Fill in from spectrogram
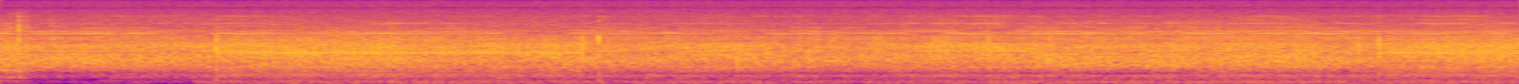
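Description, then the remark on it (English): A vacuum cleaner runs steadily in a house throughout, a continuous loud motor roar with a high whining tone on top and no break or change in level. “Hey, Ma, would you hold that vacuum for a minute, please? I can't hear.”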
